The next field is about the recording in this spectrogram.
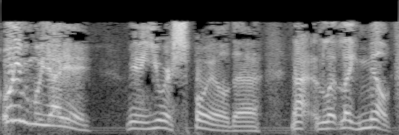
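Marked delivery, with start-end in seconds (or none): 0.1-0.9 high imitation of scandalized Ugandans; shocked Ugandan. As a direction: scold in a high Ugandan accent. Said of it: "they would be in shock".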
